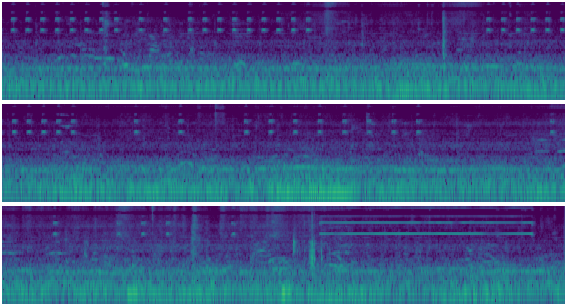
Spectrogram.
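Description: A bus engine rumbles steadily while the bus rolls slowly.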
